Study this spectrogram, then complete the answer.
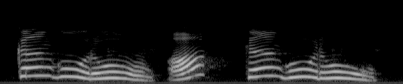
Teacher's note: é uma sílaba forte aqui, ó, ru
